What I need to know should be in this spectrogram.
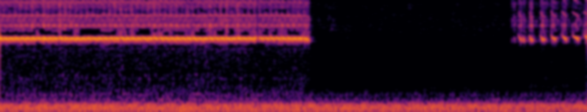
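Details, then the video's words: Autumn song of an Emma field cricket: a bright, high, unbroken trill runs for over two seconds and stops abruptly. A short silence follows, then a few pulsed chirps begin near the end. "エンマコオロギ 秋 綺麗な鳴き声"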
